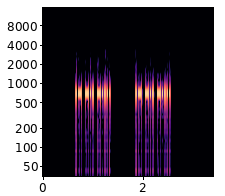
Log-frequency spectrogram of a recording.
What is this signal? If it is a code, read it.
Morse code, heard as a keyed tone, about 46 wpm, 700 Hz. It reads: AD6 AD6
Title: USA Call Sign Prefixes - Repeated 2x - 50wpm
